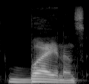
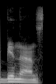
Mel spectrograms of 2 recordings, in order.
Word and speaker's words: Binance: И да, правильно говорить Binance, а не Binance, так что это не ошибка, если что.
